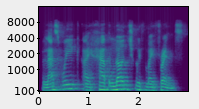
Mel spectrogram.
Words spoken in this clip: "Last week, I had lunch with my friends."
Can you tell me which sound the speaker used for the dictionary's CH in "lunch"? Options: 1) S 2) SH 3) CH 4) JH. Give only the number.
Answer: 3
